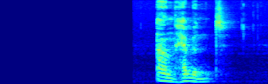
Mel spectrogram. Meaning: present participle of aanhebben
- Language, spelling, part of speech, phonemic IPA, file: Dutch, aanhebbend, verb, /ˈanhɛbənt/, Nl-aanhebbend.ogg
